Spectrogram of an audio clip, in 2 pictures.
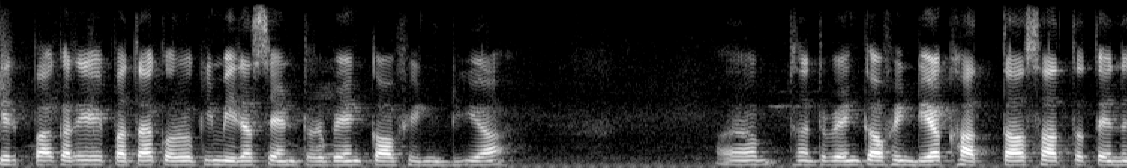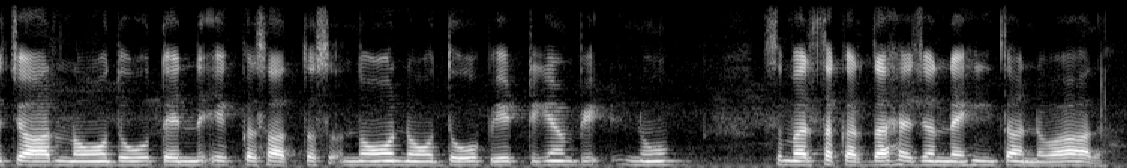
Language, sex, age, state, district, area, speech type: Punjabi, female, 60+, Punjab, Ludhiana, rural, read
